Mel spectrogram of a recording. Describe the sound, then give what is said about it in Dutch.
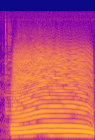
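A distorted electric guitar holds one loud, steady note for under two seconds, played to imitate a horse in a farm-animal sound guessing game, with a slight pitch bend at the end and no voices. “Dat is duidelijk een paard.”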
